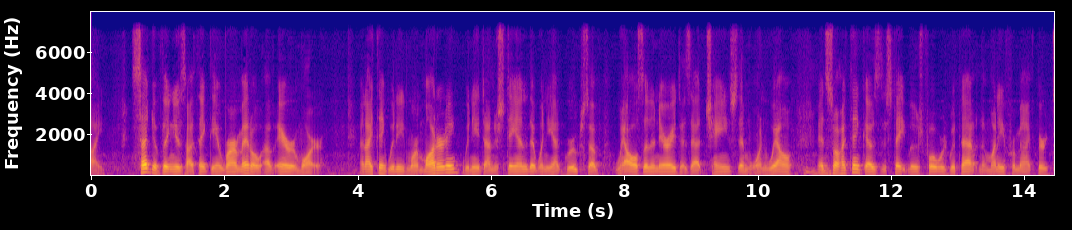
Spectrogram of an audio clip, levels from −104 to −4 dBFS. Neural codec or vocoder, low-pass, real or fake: codec, 24 kHz, 0.9 kbps, WavTokenizer, small release; 7.2 kHz; fake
